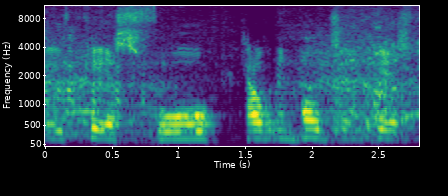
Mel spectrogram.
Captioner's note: audience laughs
